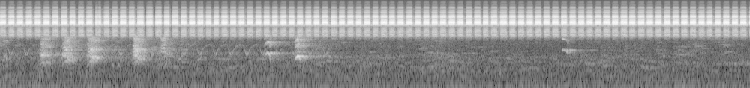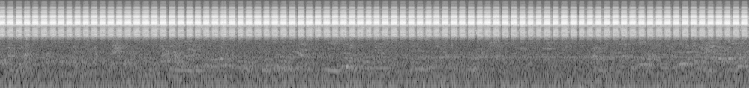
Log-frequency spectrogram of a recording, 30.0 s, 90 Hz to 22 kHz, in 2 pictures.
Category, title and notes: Sound effects > Animals
250710 20h40 Esperaza Gare Trains - Grasshopper up the big tree - MKE600
Sennheiser MKE600 with stock windcover P48, no filter. Weather : Clear sky, little wind. Processing : Trimmed in Audacity.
